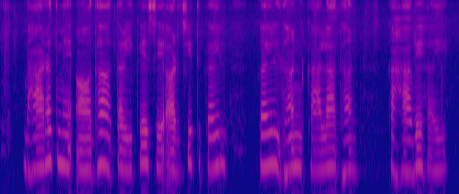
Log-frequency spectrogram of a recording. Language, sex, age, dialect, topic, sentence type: Magahi, female, 31-35, Southern, banking, statement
